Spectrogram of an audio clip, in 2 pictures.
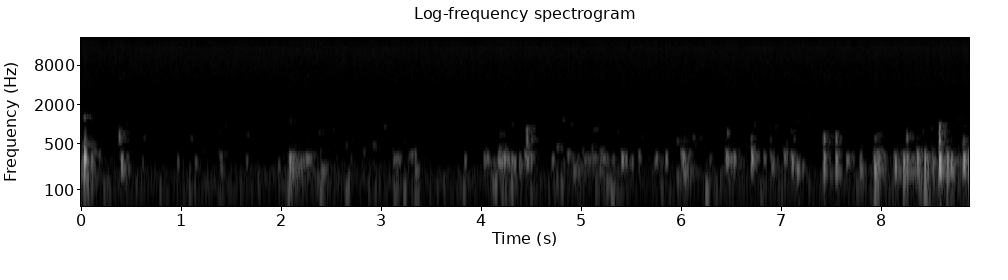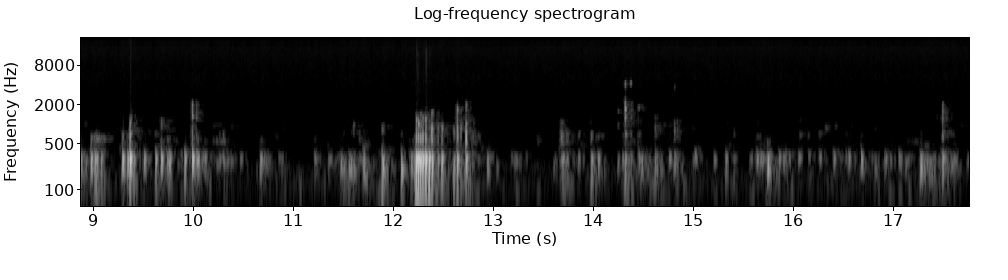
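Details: Quiet gurgles and bubbling rumbles building to a louder growl: hunger-related stomach growling, normal borborygmi.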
